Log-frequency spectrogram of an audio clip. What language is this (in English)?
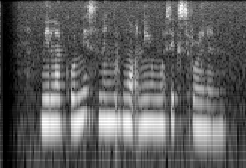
Javanese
